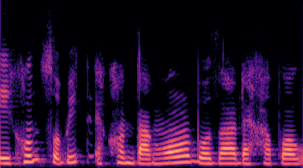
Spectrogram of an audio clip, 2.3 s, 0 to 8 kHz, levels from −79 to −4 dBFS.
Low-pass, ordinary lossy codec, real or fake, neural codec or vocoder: none; none; real; none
